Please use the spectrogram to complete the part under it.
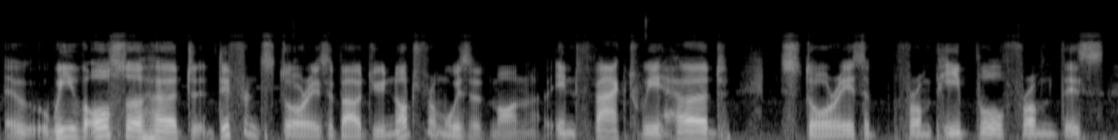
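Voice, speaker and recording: Male player, chatty and halting, voice swinging up and down. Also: mid-range voice, no room sound, dull audio. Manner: hesitant, restarts often, animated. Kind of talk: casual tabletop play.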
